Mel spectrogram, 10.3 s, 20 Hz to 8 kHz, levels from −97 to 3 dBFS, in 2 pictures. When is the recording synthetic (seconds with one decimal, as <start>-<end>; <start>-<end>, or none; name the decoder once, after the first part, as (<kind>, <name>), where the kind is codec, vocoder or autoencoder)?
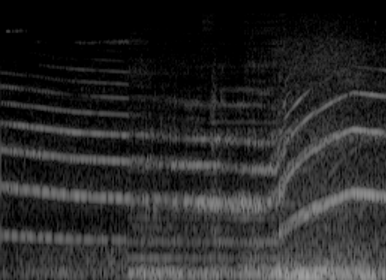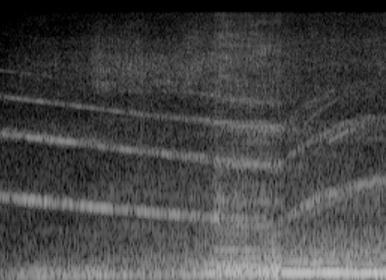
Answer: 1.7-3.8 (vocoder, HiFi-GAN); 8.0-8.9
